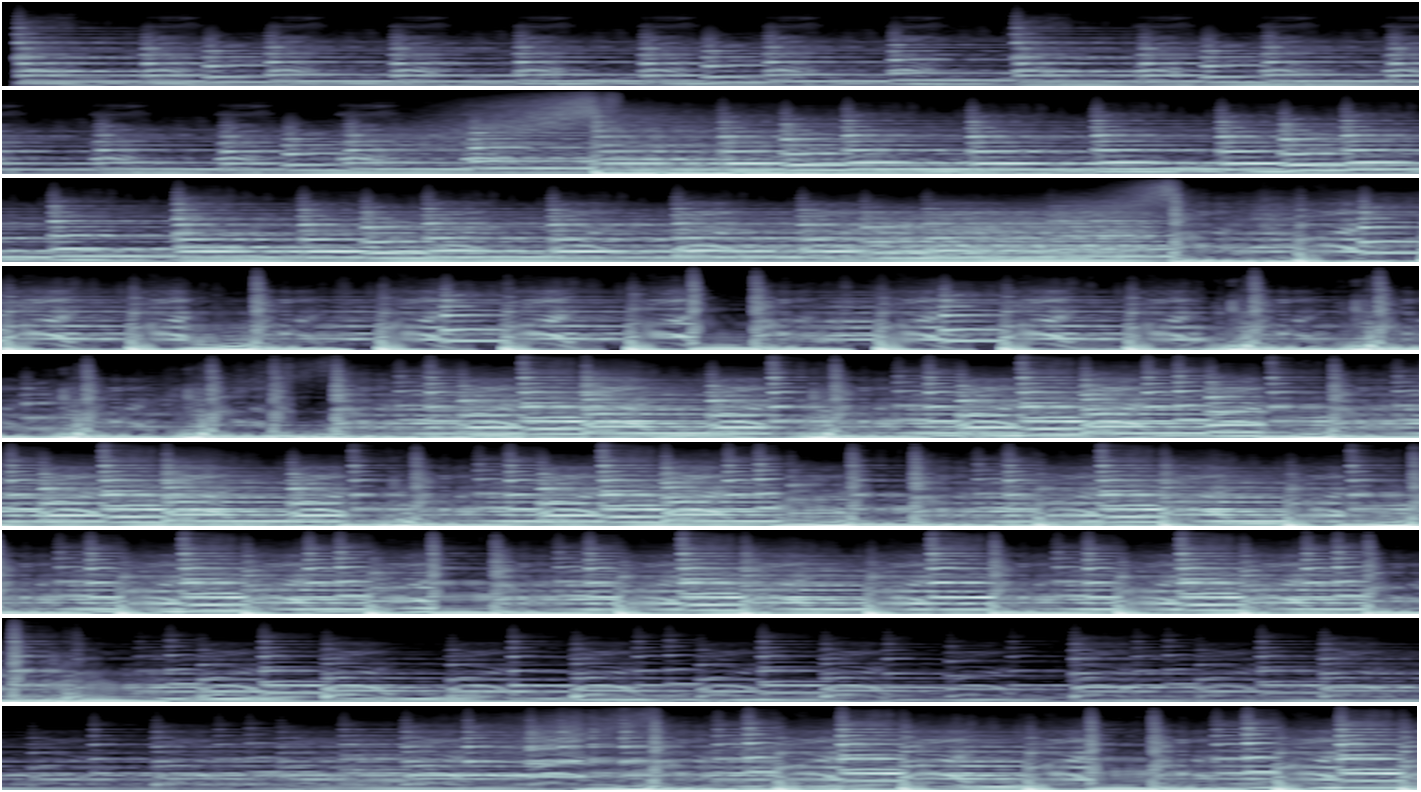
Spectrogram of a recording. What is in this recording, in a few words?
Funk sped Up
